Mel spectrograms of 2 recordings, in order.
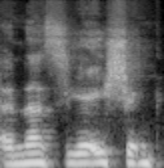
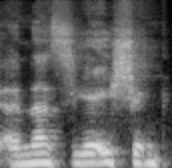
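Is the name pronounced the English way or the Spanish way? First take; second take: English; English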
